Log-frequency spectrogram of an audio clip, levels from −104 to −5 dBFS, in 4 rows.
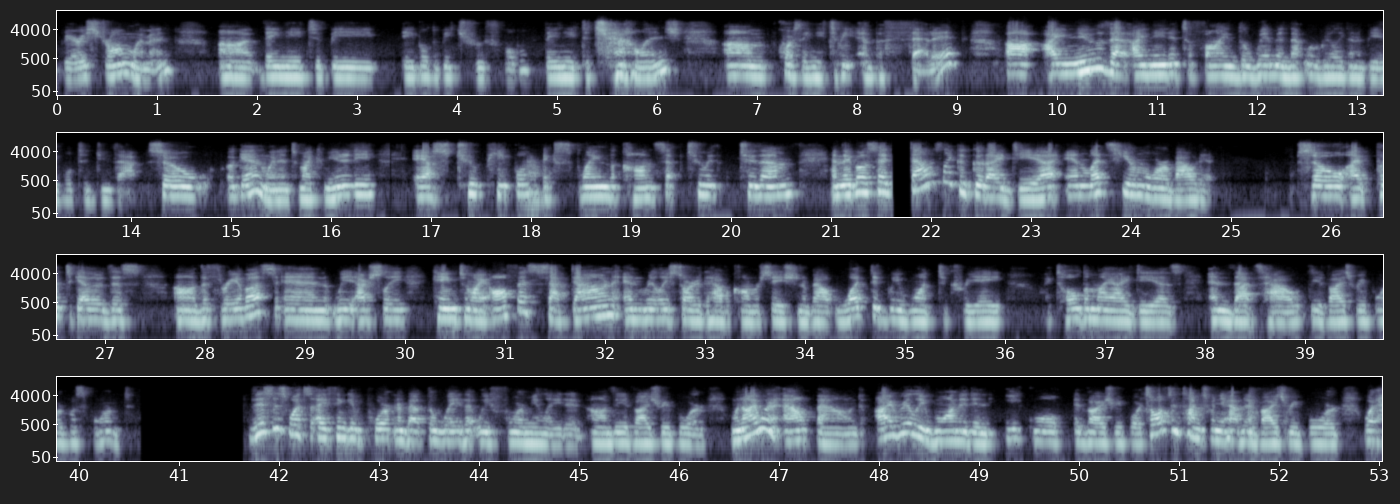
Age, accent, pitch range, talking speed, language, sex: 50-69, American, 140-175 Hz, 175 wpm, English, female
